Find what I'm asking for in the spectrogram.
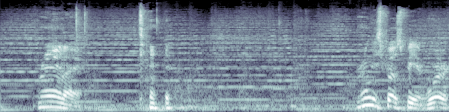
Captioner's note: laughs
